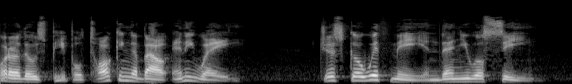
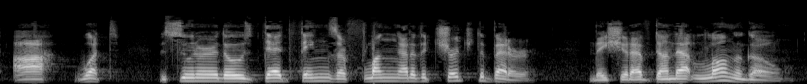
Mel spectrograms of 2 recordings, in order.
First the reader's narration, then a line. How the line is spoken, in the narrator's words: The first one snaps back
